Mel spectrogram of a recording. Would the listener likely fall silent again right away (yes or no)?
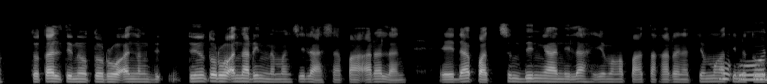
no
